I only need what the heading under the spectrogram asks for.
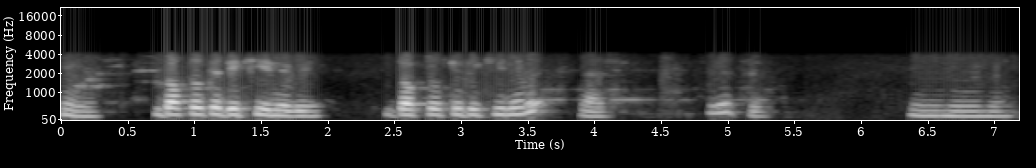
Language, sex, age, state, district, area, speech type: Bengali, female, 60+, West Bengal, Kolkata, urban, conversation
